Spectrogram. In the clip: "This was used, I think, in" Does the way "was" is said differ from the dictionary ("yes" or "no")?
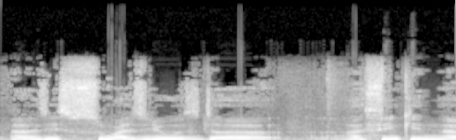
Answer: no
